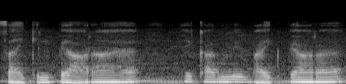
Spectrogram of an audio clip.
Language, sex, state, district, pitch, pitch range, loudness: Hindi, male, Bihar, West Champaran, 110 Hz, 105-120 Hz, -14 LUFS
